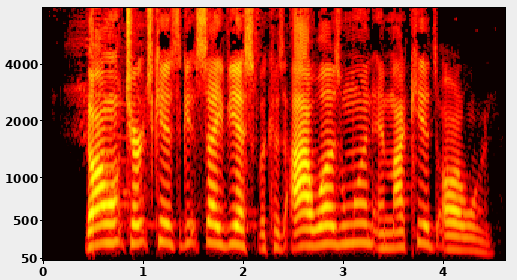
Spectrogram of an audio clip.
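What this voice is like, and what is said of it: Southern American accent. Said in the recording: “I'm talking Southern now”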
